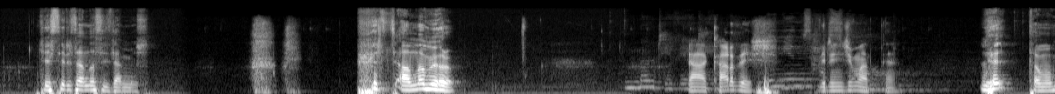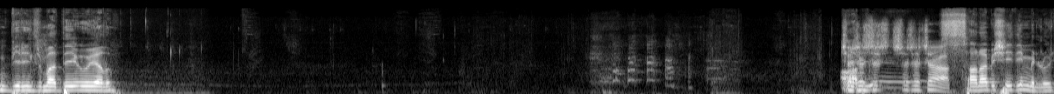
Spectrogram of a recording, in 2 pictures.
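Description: A young man talks and laughs with animation into a microphone.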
